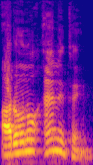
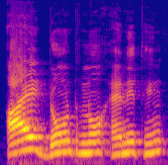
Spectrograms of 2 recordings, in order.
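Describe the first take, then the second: First: "I don't know" is run together as "arono". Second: "I don't know" is said in full.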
